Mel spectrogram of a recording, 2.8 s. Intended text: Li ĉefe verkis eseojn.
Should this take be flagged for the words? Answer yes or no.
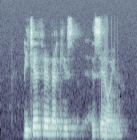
no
